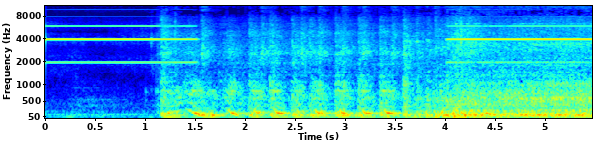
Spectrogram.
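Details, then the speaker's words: Freightliner Cascadia with low batteries in cold weather, jump-started with portable jump pack set to 12 volts: quick even starter chug about three and a half turns a second, then the diesel catches and runs steadily; normal start. "as you can see in works it was fine especially then this jumper is portable and a star a truck"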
